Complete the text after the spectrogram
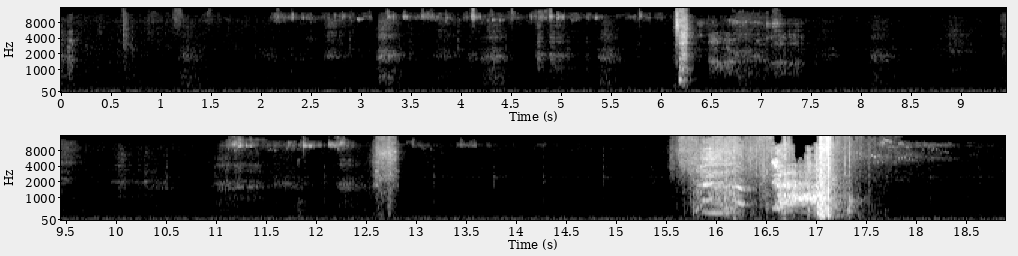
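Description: A young woman speaks in a tearful, pleading voice.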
